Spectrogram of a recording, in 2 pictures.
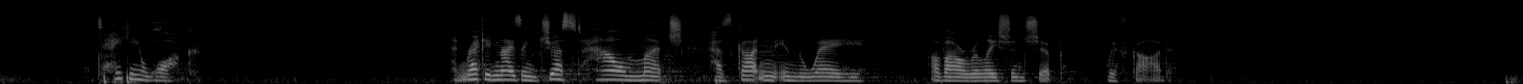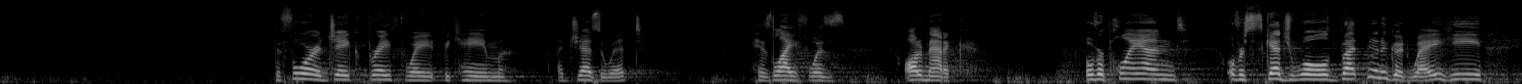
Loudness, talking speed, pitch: -32 LUFS, 70 wpm, 185 Hz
